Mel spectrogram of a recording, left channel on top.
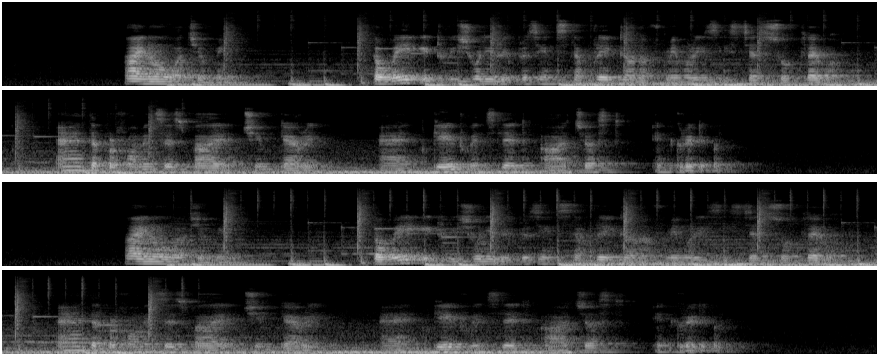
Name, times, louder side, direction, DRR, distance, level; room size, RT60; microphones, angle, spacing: voice 1, 1.2-2.4 3.7-8.4 9.3-12.0 12.5-14.8 15.3-16.0, left 2 dB, 60° left, 0 dB, 1.3 m, -28 dB
sound 1, 1.6-10.7, right 2 dB, 25° right, 0.4 m, -31 dB
sound 2, 5.7-14.4, right 2 dB, 45° right, 3.0 m, -30 dB
22.5 x 9.2 x 2.3 m, 1.0 s
head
